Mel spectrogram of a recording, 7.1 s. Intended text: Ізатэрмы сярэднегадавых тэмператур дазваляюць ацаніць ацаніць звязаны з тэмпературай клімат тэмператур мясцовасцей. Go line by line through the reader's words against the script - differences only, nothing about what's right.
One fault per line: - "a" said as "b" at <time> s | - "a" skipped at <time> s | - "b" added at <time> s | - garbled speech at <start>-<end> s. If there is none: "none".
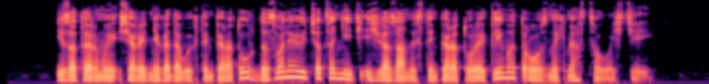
- "ацаніць" skipped at 3.6 s
- "тэмператур" said as "розных" at 5.3 s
